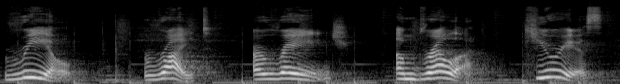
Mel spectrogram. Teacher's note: This is not true for every accent out there, but in received pronunciation in Great Britain, you would only pronounce the R that is followed by a vowel.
